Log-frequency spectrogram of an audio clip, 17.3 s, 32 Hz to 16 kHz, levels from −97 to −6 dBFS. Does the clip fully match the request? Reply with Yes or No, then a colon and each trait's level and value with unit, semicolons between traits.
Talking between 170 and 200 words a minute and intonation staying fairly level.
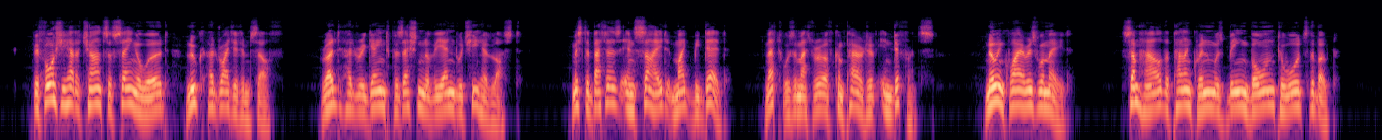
No: average, 175 wpm; average, 3.8 semitones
